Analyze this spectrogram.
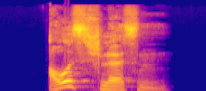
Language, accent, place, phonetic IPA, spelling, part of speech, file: German, Germany, Berlin, [ˈaʊ̯sˌʃlœsn̩], ausschlössen, verb, De-ausschlössen.ogg
- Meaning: first/third-person plural dependent subjunctive II of ausschließen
